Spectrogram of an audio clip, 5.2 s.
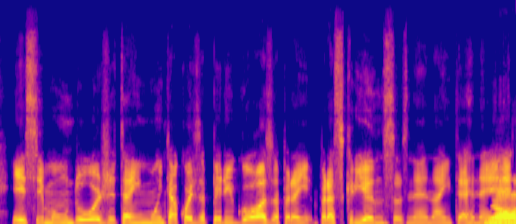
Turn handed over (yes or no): yes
